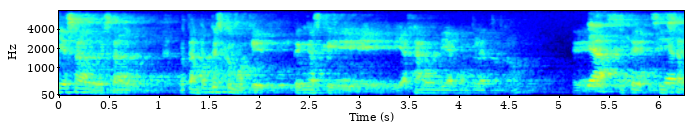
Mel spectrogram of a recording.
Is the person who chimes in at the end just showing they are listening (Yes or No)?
Yes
